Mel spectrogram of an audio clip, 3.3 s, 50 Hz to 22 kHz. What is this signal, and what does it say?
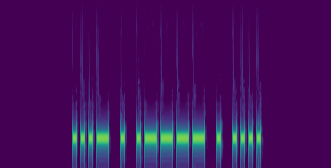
Morse code, heard as a keyed tone, about 30 wpm, 700 Hz. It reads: VE1EH
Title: DXCC-100 Call Signs - 5 Characters - Repeated 2x - 30wpm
